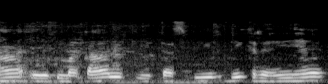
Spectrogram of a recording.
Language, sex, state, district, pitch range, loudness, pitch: Hindi, male, Bihar, Darbhanga, 140-170 Hz, -14 LUFS, 155 Hz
